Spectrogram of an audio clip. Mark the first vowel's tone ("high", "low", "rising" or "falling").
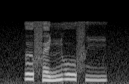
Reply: falling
